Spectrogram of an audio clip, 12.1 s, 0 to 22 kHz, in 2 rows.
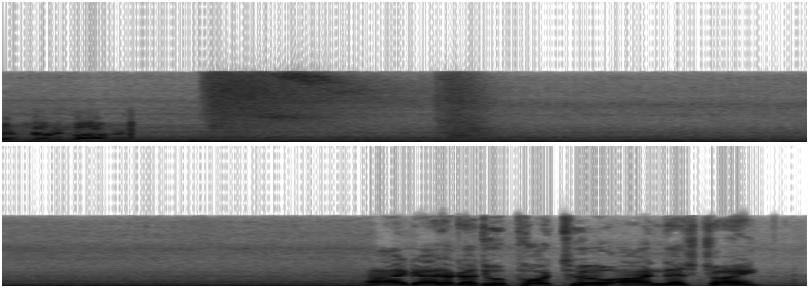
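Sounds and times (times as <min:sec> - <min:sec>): diesel locomotives idling: 0:00.0 - 0:12.0
short hiss: 0:01.5 - 0:03.8.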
